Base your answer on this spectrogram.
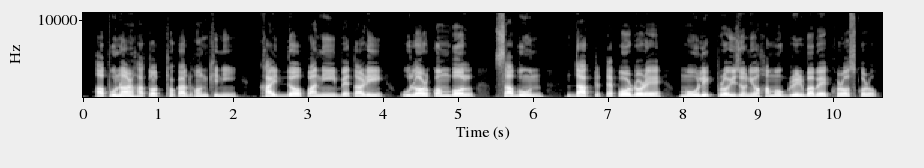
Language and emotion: Assamese, neutral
